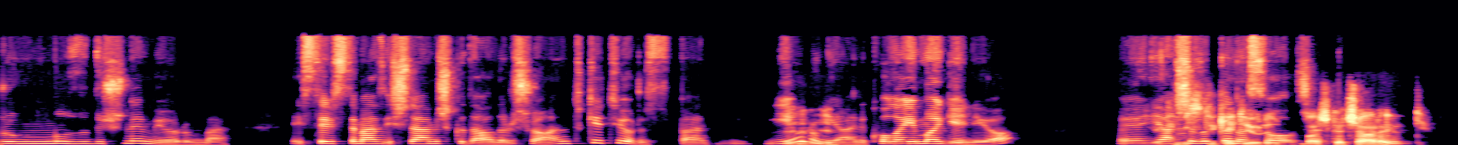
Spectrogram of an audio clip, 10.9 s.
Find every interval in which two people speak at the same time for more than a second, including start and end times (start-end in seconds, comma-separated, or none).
8.6-10.1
